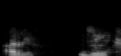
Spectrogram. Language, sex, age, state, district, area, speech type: Urdu, female, 45-60, Delhi, Central Delhi, rural, conversation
